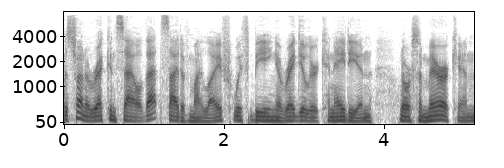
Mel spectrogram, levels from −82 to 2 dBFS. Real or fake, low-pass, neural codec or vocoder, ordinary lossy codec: fake; 7.2 kHz; codec, 16 kHz, 0.5 kbps, X-Codec, HuBERT features, trained on LibriSpeech; MP3, 64 kbps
